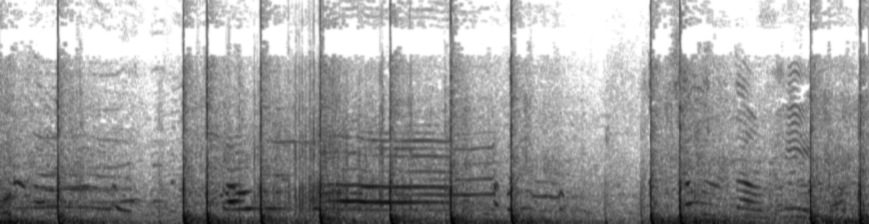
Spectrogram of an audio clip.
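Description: Aerial fireworks bursting: about a dozen sharp cracks and bangs at irregular intervals, some close together in quick pairs.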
